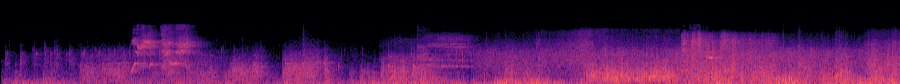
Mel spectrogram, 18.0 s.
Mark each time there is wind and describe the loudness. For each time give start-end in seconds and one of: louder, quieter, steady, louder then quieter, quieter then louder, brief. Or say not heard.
0.0-17.9 louder.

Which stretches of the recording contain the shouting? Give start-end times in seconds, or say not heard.
2.5-3.8, 8.3-9.4, 13.6-14.3.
